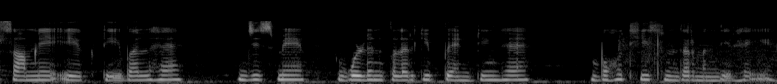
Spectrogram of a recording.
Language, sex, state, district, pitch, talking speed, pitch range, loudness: Hindi, female, Chhattisgarh, Korba, 205 Hz, 125 wpm, 190-215 Hz, -34 LUFS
